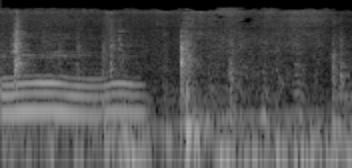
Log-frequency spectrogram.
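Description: A man's long drawn-out exclamation, "ohhh", held at a steady pitch and ending just under a second in. It is followed by a few short clicks and knocks.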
